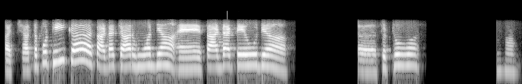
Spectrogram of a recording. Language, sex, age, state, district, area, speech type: Sindhi, female, 45-60, Uttar Pradesh, Lucknow, rural, conversation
